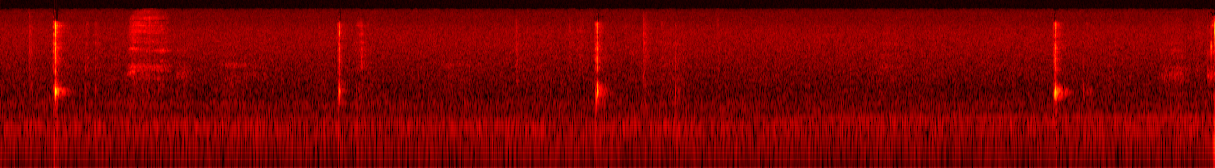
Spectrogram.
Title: hiccups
